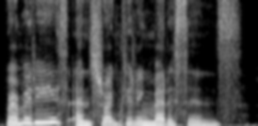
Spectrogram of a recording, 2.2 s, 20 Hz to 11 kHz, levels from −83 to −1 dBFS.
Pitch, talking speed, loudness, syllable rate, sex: 270 Hz, 110 wpm, -16 LUFS, 5.9 syllables/s, female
